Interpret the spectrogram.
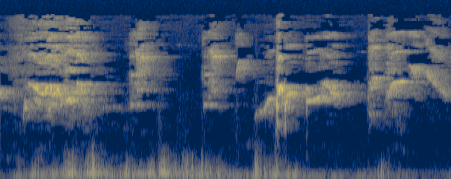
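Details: {'text': 'Kacer (Oriental magpie-robin) singing and displaying its fanned tail, lure recording: sustained wavering whistles and scratchy notes laid over a loud, steady low rumble.'}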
